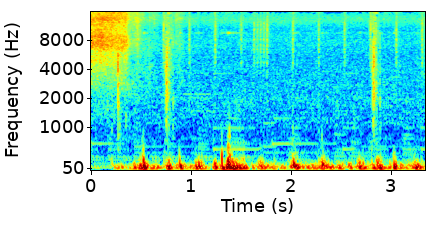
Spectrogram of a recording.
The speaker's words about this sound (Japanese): ボーボー言ってるかもねそのごめん扇風機の風が当たってっからね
